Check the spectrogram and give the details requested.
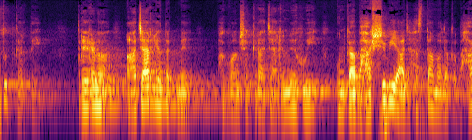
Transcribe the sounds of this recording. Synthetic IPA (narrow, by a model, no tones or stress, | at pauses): t̪ʊt̪kɐɾt̪e | pɾeːɾɽ̃aaːt͡ʃaːɾjət̪ɐkmẽbʱɐɡʋaːnʃɐ̃ŋkɾaːt͡ʃaːɾjəmẽɦuiʊnkabʱaːʃəbʱiaːd͡ʒhɐst̪amɐləkbʱaː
